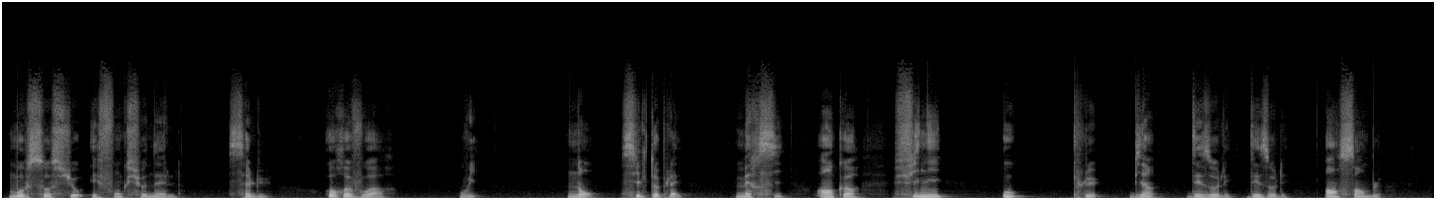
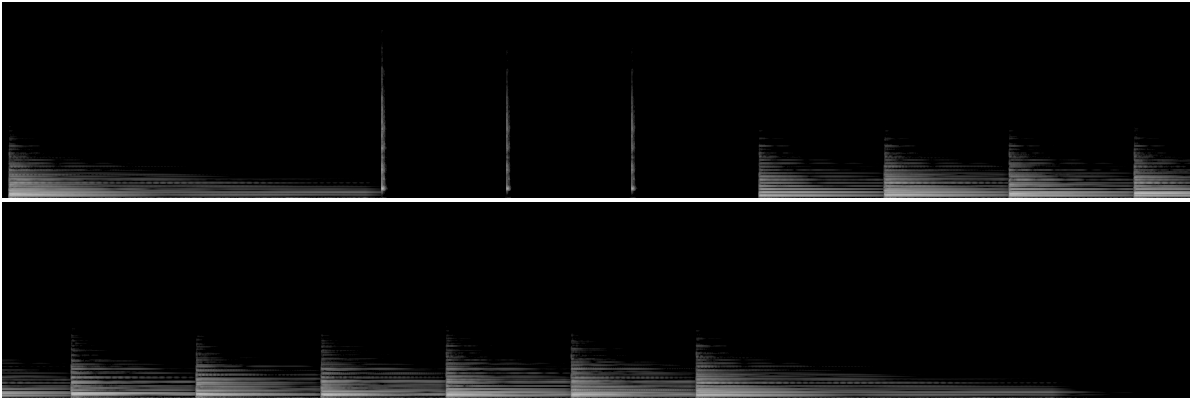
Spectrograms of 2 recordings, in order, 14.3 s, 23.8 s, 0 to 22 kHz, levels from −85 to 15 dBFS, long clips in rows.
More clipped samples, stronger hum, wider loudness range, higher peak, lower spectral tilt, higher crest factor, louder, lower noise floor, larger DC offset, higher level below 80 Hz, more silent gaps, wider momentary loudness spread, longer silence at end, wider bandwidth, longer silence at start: neither; neither; second, 4 LU vs 17 LU; about the same, -4 dBFS vs -4 dBFS; about the same, -5.5 dB/octave vs -5.5 dB/octave; about the same, 20 dB vs 20 dB; about the same, -24 LUFS vs -22 LUFS; second, -62 dBFS vs under -90 dBFS; neither; first, -44 dBFS vs -62 dBFS; second, none vs 3.87-5.03 s, 5.10-6.27 s, 6.37-7.43 s; second, 15 LU vs 19 LU; second, 0.55 s vs 2.1 s; first, 14 kHz vs 8.4 kHz; about the same, 0.1 s vs 0.1 s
